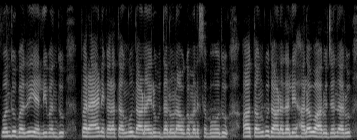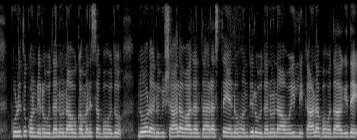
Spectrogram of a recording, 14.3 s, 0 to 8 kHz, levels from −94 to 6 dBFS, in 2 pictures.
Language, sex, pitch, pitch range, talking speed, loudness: Kannada, female, 210 Hz, 205-220 Hz, 100 wpm, -25 LUFS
